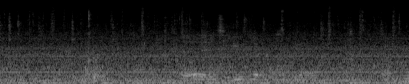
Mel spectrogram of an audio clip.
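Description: Room tone with a steady low hum, faint murmured voices about halfway through, and scattered light clicks of laptop keys being typed.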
